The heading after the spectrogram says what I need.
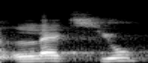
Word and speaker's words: lectio: c t i ó literalmente assim se for pron fica Le Mas você pronuncia lexio l e c t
